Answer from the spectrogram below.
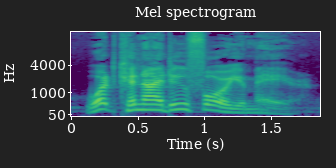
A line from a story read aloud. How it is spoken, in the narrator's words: Bud said again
